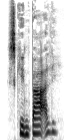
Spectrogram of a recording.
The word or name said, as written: skinbarlig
